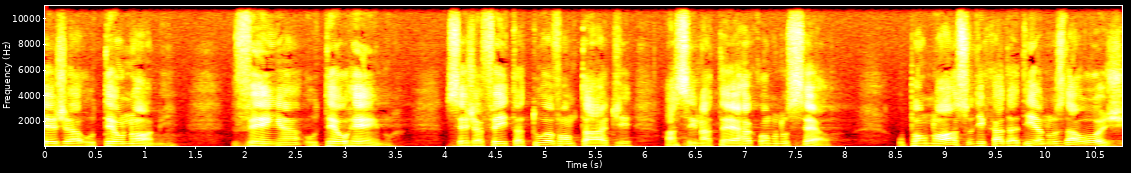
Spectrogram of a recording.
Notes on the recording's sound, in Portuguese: Mensagem gravada na Igreja Batista Jardim Minesota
